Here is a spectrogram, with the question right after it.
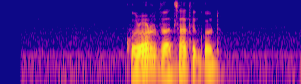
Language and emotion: Russian, neutral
